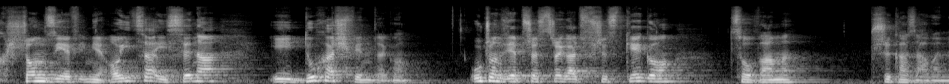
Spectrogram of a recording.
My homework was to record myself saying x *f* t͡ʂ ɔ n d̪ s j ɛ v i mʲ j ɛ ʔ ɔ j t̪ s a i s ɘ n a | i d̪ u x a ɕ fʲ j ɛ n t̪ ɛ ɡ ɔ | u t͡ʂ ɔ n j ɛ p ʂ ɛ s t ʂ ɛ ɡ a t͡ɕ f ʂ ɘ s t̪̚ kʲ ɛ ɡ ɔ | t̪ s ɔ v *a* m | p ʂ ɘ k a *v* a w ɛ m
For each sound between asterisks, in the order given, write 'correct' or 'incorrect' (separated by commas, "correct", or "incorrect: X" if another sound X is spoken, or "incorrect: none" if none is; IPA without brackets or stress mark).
incorrect: ʂ, correct, incorrect: z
